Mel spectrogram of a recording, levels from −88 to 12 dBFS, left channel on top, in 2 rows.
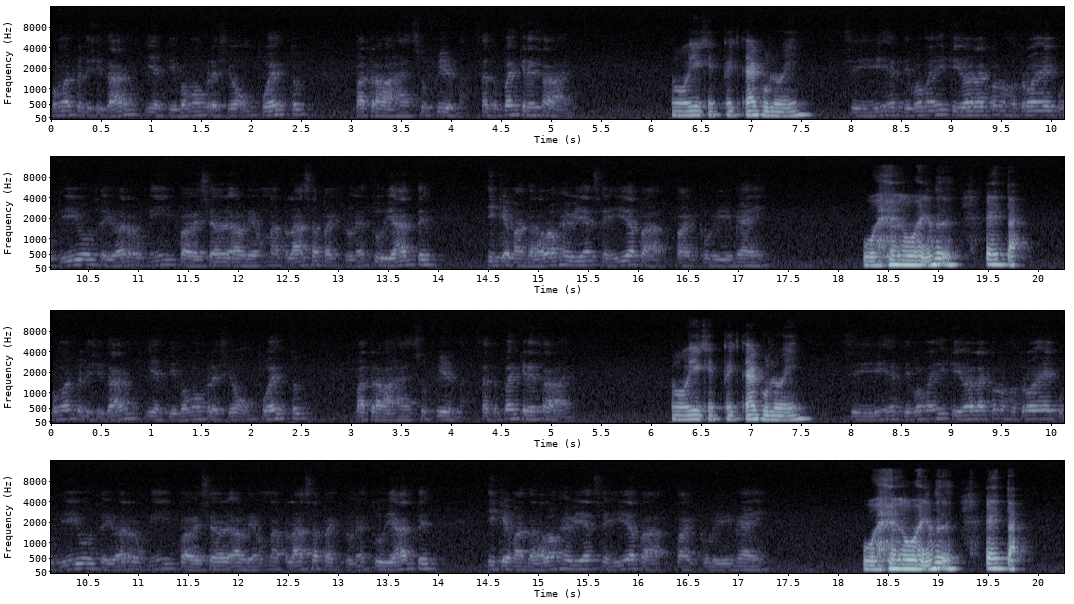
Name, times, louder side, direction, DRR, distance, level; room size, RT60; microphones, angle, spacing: voice 1, 0.0-2.5 3.0-5.3 7.9-13.9 14.5-17.3 18.4-18.6, equal, 45° left, 5.3 m, -40 dB
voice 2, 6.2-7.6 18.3-19.8, right 1 dB, 20° right, 0.4 m, -21 dB
8.4 x 7.7 x 4.6 m
head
